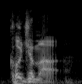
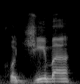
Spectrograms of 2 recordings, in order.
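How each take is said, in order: First: The name is said with a Japanese accent. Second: The name is said with a plain English accent. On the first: "or if you're really Japanese" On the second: "So Kojima"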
